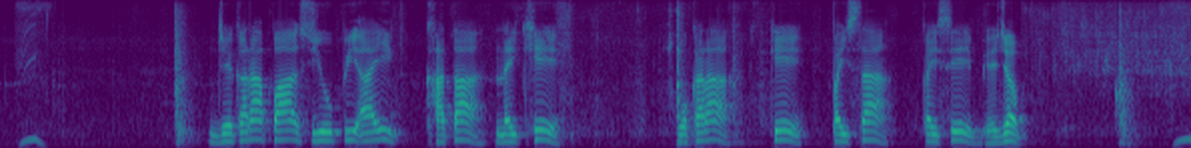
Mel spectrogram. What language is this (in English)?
Bhojpuri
